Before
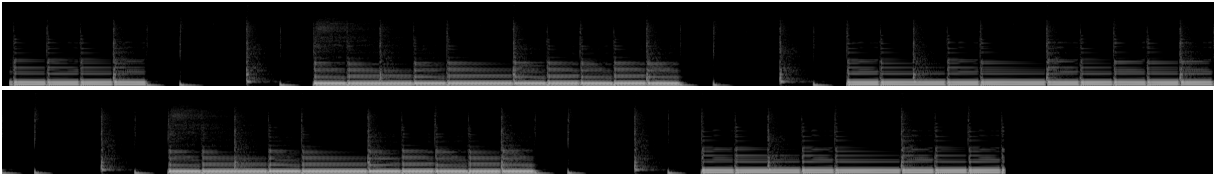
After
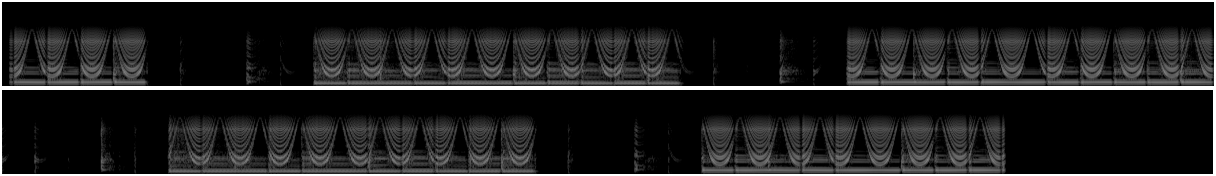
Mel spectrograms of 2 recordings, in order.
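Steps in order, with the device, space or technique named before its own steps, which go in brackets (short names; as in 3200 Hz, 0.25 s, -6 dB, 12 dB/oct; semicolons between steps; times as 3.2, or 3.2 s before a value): circuit-bent sampling toy (decimation with a swept rate 39×, swing 160% 2.5 Hz; speaker cabinet 420–5100 Hz, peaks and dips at 460 Hz -8 dB, 690 Hz +5 dB, 1200 Hz -7 dB, 1800 Hz -4 dB, 3200 Hz +8 dB)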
